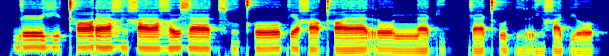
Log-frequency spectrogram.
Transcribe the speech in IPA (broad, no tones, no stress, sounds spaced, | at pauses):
ɡ øː vʲ ø kʰ ɑ ɾ æ ʁ i̤ χ æː ʁ ɯ z æː t͡sʰ o̤ kʰ oː k e χ æ qʰ æː r oː nː æ k i̤ kː æ kʰ u pʲ o̤ r i̤ χ æ pʲ o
